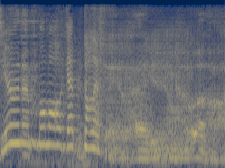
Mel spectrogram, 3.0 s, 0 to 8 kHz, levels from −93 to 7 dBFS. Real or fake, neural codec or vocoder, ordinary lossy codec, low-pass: fake; codec, 16 kHz, 1 kbps, X-Codec, WavLM features, trained on Multilingual LibriSpeech; none; 7.2 kHz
